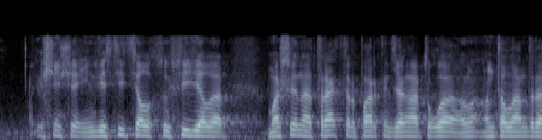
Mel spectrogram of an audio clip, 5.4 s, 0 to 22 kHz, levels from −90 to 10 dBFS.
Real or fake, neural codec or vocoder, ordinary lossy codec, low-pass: fake; codec, 16 kHz, 8 kbps, FunCodec, trained on Chinese and English, 25 frames a second; none; none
